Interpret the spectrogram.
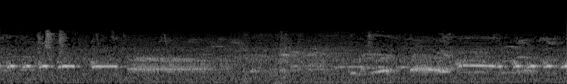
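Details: Bred singing zebra doves for competition, four youngsters aged about 3.5 to 4 months, utter repeated steady cooing notes and soft rolling trills, with overlapping birds and occasional light clicks.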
